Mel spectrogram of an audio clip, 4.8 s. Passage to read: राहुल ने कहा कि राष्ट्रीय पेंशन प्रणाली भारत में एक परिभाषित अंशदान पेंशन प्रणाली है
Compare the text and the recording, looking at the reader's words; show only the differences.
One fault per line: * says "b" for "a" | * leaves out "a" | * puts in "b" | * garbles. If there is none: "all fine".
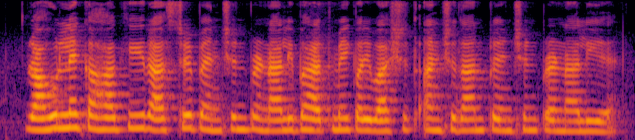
all fine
